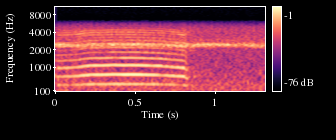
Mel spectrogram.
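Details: North American beaver, one of two wild beavers swimming and calling to each other along a cliff shoreline of Slocan Lake, British Columbia; one whining, harmonic call lasting under a second, steady then stopping abruptly, over a constant high hum.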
